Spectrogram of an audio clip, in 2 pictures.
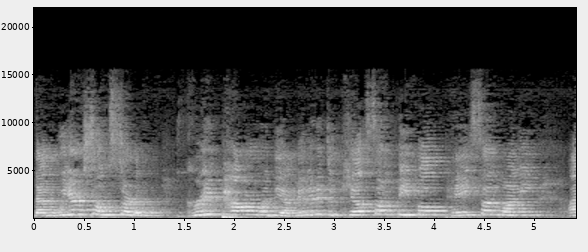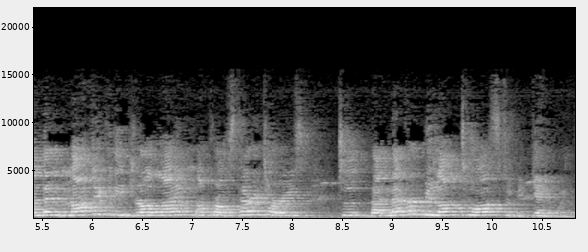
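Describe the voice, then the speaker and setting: A woman with an extremely high pitch and a Spanish accent, at a fairly quick pace, over noticeable background noise. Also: ordinary pitch variation. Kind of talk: spoken word poetry performance.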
